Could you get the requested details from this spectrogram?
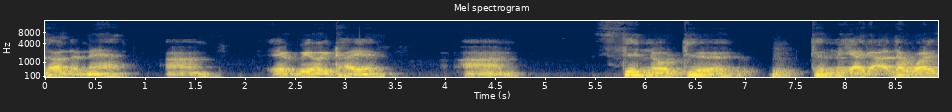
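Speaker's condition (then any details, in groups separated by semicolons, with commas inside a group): Cerebral palsy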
